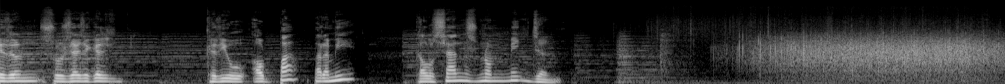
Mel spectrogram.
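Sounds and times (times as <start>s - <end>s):
speech: 0.0s - 1.4s, 2.1s - 6.3s
audience applause: 7.1s - 10.0s.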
